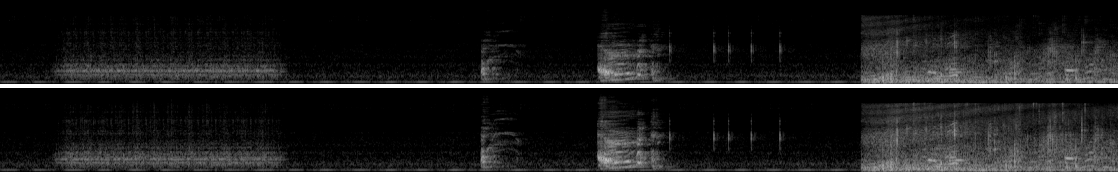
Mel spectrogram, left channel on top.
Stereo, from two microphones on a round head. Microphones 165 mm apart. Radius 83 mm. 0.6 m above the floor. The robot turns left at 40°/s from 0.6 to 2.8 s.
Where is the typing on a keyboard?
5° right (ahead or behind), 1.3 m.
